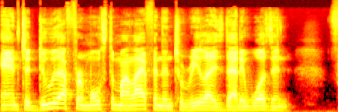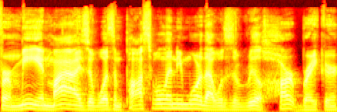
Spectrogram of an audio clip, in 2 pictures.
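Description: On a very clean recording with a silent background, a man with an unremarkable speaking voice talks fairly quickly at medium pitch with fairly even intonation. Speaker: podcast host. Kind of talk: casual chat. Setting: studio.

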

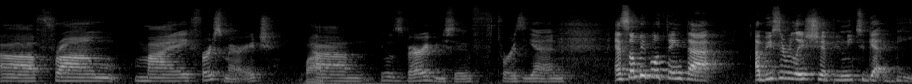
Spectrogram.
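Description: Her pitch is very deep and low, and this woman talks at a moderate pace with lively intonation and big swings in loudness. Noticeable background noise sits behind her. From Rio de Janeiro, Brazil. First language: Portuguese. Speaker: attorney. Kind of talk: casual interview chat.

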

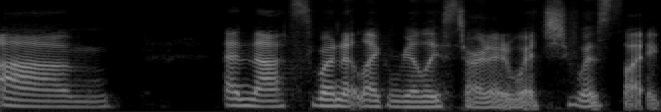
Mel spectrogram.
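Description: In an American accent, a woman with an ordinary speaking voice talks at a fairly low pitch with ordinary pitch variation, the sound dry and close with no echo. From Connecticut. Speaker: podcast co-host, opera singer. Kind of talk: casual conversation interview.

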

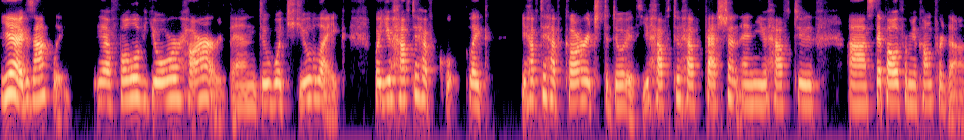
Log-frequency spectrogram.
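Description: The intonation is monotone and flat, with a non-native accent. The background is quiet. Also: woman, fairly high pitch for a woman, moderate pace. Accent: foreign-accented English. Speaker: fitness coach and competitor. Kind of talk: podcast interview.

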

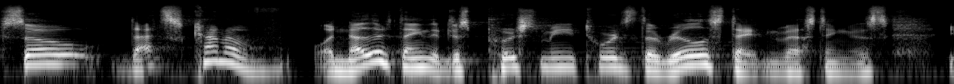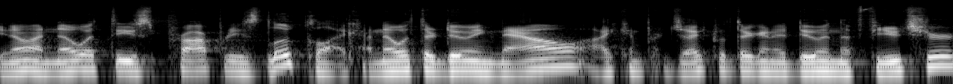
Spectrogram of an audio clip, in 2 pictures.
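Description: A man with an unremarkable speaking voice and an American accent talks at a fairly quick pace with hardly any pauses. His pitch is medium, his intonation lively, and the recording very clean with a silent background. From Oklahoma. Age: 20s. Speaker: real estate investor. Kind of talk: podcast interview.

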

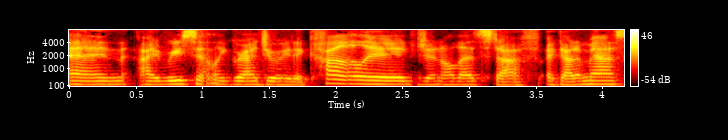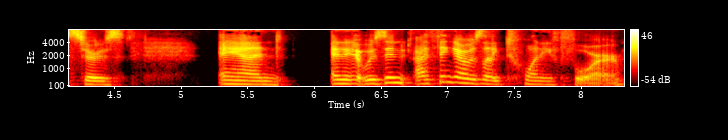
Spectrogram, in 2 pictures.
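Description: Against a quiet background, a woman with an ordinary speaking voice, fairly low in pitch, talks at a moderate pace with ordinary pitch variation. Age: 40s. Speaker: life coach and retreat leader. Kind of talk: casual chat.

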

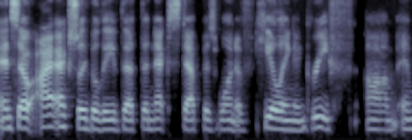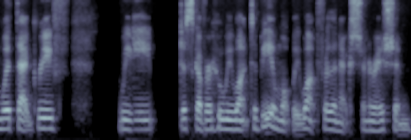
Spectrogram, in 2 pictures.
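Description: A plain, everyday voice in an American accent keeps a fairly even intonation over a quiet background. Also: woman, fairly low pitch for a woman, moderate pace. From West Virginia. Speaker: documentary filmmaker. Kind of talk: interview. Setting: video call.

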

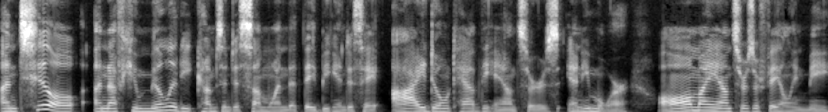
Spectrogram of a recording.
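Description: At a moderate pace with hardly any pauses, an unremarkable speaking voice carries lively intonation. The recording is very clean, with a silent background. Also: woman, fairly low pitch for a woman. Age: 60s. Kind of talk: faith testimony interview.

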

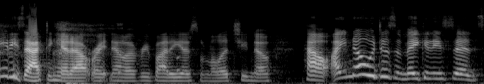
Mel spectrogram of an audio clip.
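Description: A woman talks at a very fast pace. Her pitch swings very widely and her loudness shifts a lot. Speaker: podcast host. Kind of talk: casual chat.

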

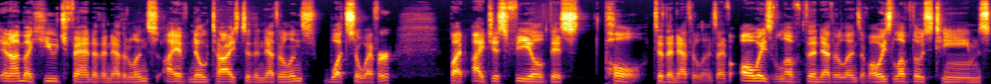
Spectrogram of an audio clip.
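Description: A man speaks at a fairly quick pace with fairly low pitch and fairly even intonation, in an ordinary speaking voice. The recording is very clean, with a silent background. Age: over 25. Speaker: sports betting analyst. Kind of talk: casual chat.

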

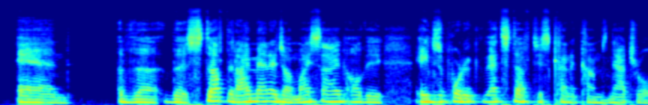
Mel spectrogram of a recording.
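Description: On a very clean recording with a silent background, a man talks at a fairly quick pace in a somewhat breathy, medium-pitched voice with ordinary pitch variation. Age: middle-aged. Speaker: border patrol senior official. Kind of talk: casual interview.

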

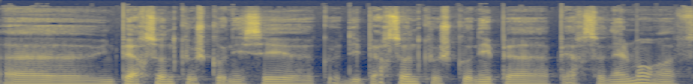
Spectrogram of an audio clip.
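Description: A man with a dark, mellow tone talks at a fairly low pitch and a moderate pace. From Alsace, France (Strasbourg). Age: 60s. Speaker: mayor. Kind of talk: interview.

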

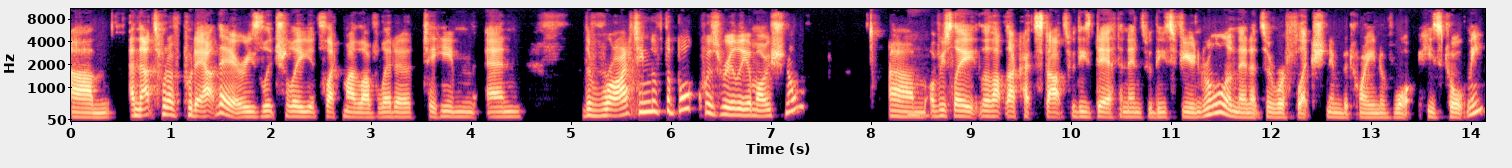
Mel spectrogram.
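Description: A woman's very deep, low voice in an Australian accent, dry and close with no echo. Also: ordinary pitch variation, fairly quick pace. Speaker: ultramarathon runner and author. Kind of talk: interview.

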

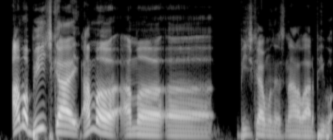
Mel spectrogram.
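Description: A man talks at a fairly quick clip in a medium pitch, with a plain, everyday voice. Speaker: comedian podcast host. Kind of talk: casual comedic banter.

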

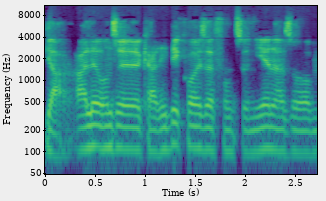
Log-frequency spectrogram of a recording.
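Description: A man talks at a fairly low pitch in a monotone, flat intonation. The background is quiet. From northern Germany, Hamburg. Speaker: hotel group manager. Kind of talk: interview.

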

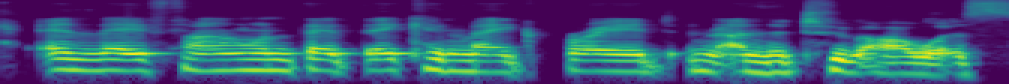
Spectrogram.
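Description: With a German accent, a woman speaks at a very deep, low pitch and fairly even intonation. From Germany, Berlin. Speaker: baker and bakery owner. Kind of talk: interview.

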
